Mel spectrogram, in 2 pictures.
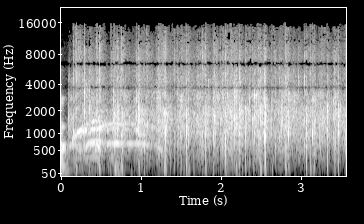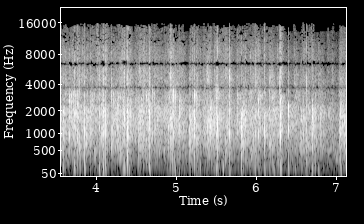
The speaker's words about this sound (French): Applaudissements pour Daz.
